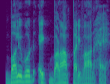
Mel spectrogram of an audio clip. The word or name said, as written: बॉलीवुड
